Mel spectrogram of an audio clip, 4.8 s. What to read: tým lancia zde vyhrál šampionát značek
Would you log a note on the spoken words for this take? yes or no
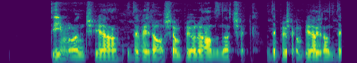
yes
